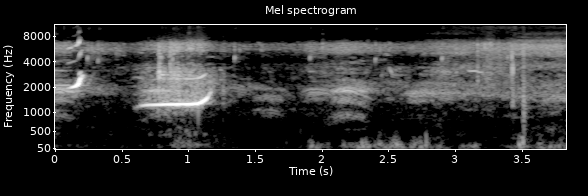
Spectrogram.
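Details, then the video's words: Pakistani parrot talking in Urdu in 2024: a brief sharp whistle, then a loud sustained whistled tone that rises at its end, followed by softer nasal voice-like murmurs and low rumbling noises. "Pakistani parrot talking in urdu"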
